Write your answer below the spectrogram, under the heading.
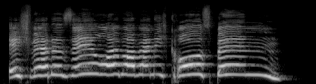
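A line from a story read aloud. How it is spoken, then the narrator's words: Calling out. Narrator (German): rief Pippi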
